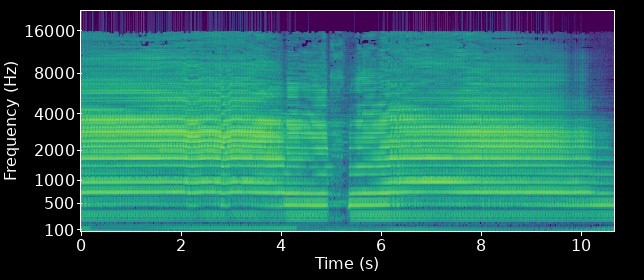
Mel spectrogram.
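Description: Alto saxophone holding long, sustained notes, rich in overtones, over a low steady electronic drone. The saxophone breaks off briefly about five seconds in and then comes back in.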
